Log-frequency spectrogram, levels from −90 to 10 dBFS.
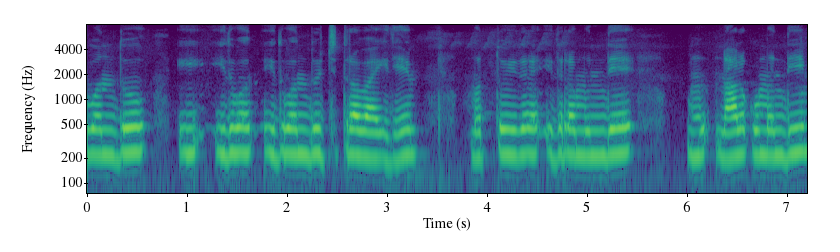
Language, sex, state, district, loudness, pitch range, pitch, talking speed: Kannada, female, Karnataka, Raichur, -19 LUFS, 215-230 Hz, 220 Hz, 75 wpm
